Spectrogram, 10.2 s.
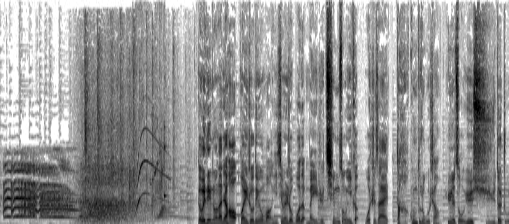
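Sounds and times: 
rooster crowing: 0:00.0 - 0:01.7
laughter: 0:01.4 - 0:03.2
speech: 0:04.0 - 0:10.1.

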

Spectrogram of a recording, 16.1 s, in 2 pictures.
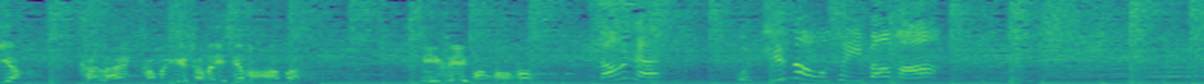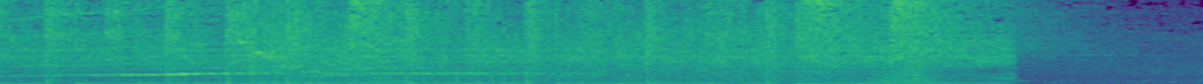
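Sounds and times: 
speech: 0:00.0 - 0:06.4
whining tone rising in pitch: 0:07.2 - 0:16.0
helicopter flying: 0:07.6 - 0:13.8.

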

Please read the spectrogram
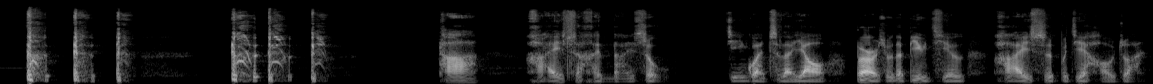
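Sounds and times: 
coughing: 0:00.2 - 0:01.4, 0:02.3 - 0:03.4
speech: 0:05.4 - 0:06.7, 0:07.3 - 0:11.5.

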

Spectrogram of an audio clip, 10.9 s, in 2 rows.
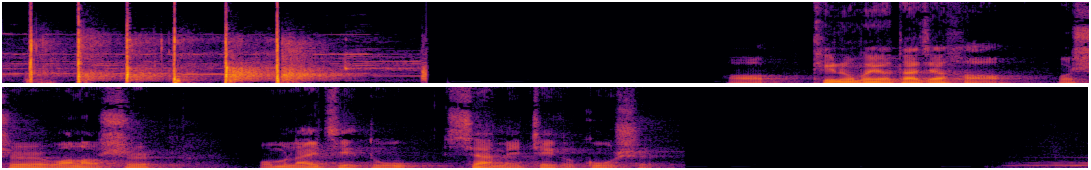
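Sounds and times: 
audience applause: 0:00.0 - 0:01.6
speech: 0:04.1 - 0:08.8.

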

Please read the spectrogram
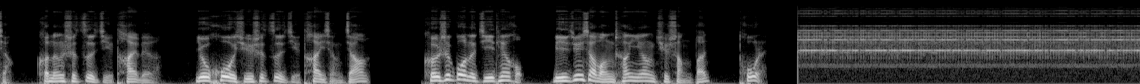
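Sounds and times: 
speech: 0:00.0 - 0:07.7
mobile phone ringing: 0:08.0 - 0:11.3.

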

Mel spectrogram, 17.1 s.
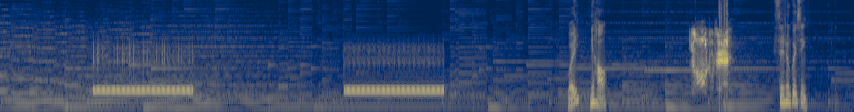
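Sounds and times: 
telephone dial tone, call connecting: 0:01.9 - 0:03.9, 0:06.9 - 0:08.9
speech: 0:11.4 - 0:12.2, 0:15.6 - 0:16.2.

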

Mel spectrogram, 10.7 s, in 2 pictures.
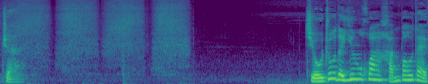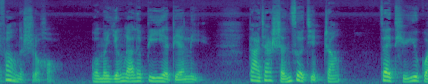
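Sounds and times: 
speech: 0:00.0 - 0:00.4, 0:03.9 - 0:10.6
wet brush scrubbing: 0:00.0 - 0:02.5.

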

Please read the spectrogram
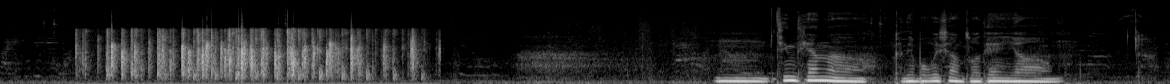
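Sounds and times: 
clapping: 0:00.7 - 0:04.4
speech: 0:07.2 - 0:10.7.

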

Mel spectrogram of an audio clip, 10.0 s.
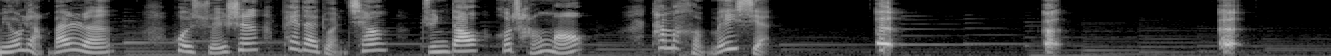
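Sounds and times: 
speech: 0:00.0 - 0:05.8, 0:06.6 - 0:06.8, 0:07.8 - 0:08.0
hiccups: 0:06.6 - 0:06.8, 0:07.8 - 0:08.0, 0:09.1 - 0:09.4.

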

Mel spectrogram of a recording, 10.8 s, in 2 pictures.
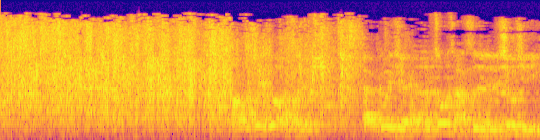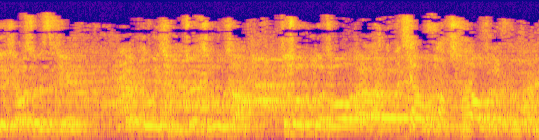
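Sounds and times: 
audience applause: 0:00.0 - 0:04.1
speech: 0:02.4 - 0:10.7.

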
